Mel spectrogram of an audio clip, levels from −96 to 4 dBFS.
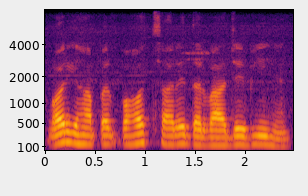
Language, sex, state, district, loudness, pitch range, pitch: Hindi, female, Uttar Pradesh, Lucknow, -18 LUFS, 130-140 Hz, 135 Hz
